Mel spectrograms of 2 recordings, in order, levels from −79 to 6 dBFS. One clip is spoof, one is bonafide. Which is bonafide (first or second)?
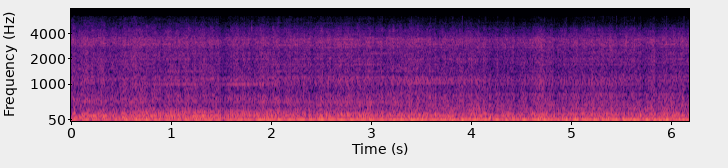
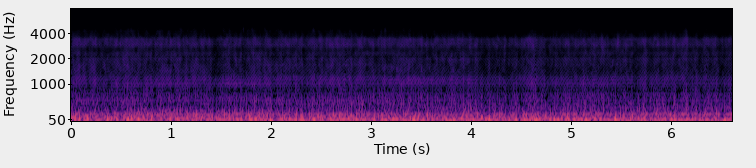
first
